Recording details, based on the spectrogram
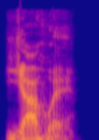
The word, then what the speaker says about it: Yahweh: However, God's personal name is a different word, pronounced something like Yahweh.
